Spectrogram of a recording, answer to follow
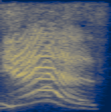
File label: "yes", women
